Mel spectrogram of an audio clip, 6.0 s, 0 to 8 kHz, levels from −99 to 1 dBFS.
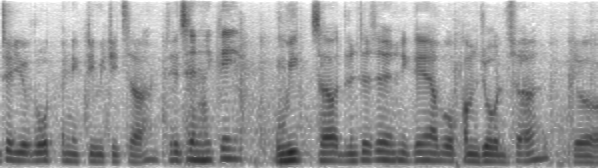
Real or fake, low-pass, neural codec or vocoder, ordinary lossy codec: fake; none; codec, 16 kHz, 0.8 kbps, ZipCodec; none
